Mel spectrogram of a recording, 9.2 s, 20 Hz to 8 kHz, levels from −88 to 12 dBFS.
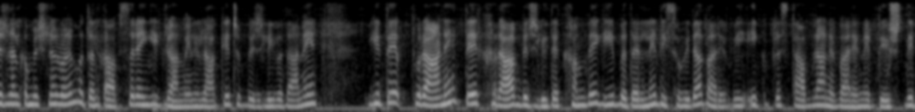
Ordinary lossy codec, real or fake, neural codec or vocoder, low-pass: none; fake; codec, 24 kHz, 3 kbps, HILCodec; 7.2 kHz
